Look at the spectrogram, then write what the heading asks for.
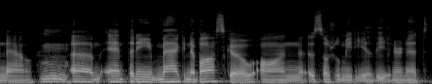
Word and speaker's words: Magnabosco: Anthony Magnabosco on social media, the internet, the interwebs. Perfect pronunciation, too.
